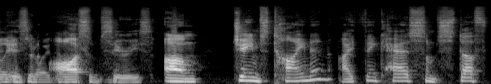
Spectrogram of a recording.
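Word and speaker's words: Tynion: but now I don't I think it's tinan yeah because that's why his newsletter is called tiny onion tiny onion yeah I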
